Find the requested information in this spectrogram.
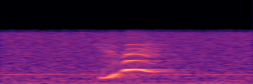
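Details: Puppy at play with new toys gives a single short howl, about half a second long, rising steeply then sliding down, clear and tonal with bright overtones, over a steady low background hum.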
